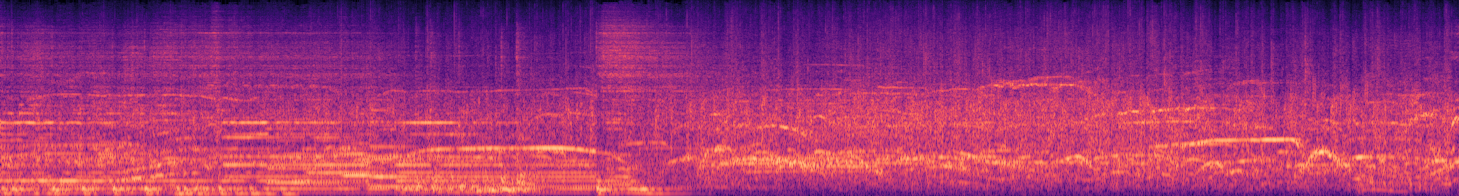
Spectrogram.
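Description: A live band with electric guitars and drums holds its closing chord, which rings out and stops about seven seconds in. Audience applause and cheering with whistles follow.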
